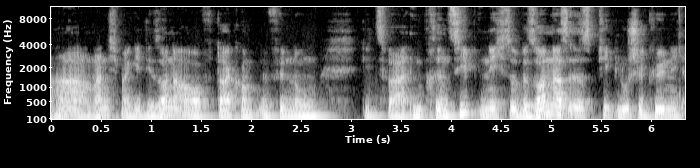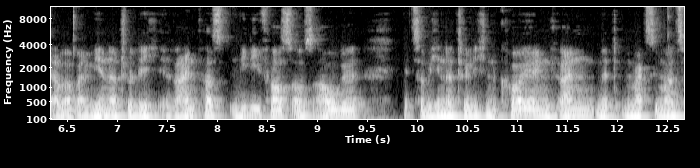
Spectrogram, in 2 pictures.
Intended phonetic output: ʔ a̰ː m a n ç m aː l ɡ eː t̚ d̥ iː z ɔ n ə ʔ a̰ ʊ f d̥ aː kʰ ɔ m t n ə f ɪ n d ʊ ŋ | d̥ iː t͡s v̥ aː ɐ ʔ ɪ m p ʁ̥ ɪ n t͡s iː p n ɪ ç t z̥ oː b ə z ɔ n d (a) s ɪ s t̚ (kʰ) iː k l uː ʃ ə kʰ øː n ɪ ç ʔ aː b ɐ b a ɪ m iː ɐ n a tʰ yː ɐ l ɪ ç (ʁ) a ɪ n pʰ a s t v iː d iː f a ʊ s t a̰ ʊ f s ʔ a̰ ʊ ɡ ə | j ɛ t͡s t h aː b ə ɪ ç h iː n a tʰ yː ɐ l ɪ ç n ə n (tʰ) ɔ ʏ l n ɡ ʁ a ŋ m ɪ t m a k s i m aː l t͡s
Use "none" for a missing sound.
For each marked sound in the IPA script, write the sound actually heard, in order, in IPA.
ɐ, pʰ, ʁ, kʰ

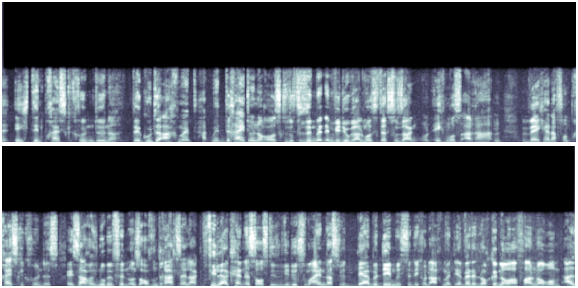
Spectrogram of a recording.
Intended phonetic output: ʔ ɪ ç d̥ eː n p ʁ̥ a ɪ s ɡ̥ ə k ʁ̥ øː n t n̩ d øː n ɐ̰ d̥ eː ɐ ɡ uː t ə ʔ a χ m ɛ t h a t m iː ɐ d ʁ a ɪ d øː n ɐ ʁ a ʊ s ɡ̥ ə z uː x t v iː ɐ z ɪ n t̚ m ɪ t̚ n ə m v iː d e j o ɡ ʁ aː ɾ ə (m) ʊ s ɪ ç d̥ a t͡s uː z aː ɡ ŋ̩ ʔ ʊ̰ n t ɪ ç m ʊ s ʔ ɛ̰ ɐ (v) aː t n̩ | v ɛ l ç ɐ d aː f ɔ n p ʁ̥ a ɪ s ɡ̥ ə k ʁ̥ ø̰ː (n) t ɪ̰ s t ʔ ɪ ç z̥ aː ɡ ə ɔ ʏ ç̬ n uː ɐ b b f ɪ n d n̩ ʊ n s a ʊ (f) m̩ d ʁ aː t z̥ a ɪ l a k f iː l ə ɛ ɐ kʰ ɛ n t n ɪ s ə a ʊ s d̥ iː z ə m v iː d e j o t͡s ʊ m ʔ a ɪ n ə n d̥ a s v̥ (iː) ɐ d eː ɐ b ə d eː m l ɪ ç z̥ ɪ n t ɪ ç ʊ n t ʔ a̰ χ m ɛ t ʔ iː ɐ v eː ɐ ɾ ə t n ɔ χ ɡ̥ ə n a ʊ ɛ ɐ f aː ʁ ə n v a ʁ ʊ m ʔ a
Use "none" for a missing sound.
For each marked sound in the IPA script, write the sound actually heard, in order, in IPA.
m, ʁ, n, f, iː

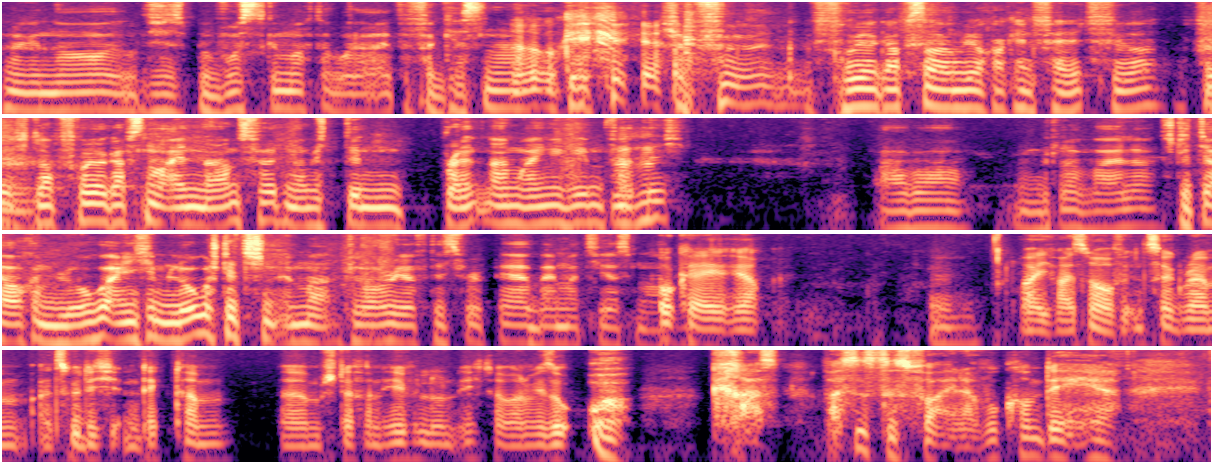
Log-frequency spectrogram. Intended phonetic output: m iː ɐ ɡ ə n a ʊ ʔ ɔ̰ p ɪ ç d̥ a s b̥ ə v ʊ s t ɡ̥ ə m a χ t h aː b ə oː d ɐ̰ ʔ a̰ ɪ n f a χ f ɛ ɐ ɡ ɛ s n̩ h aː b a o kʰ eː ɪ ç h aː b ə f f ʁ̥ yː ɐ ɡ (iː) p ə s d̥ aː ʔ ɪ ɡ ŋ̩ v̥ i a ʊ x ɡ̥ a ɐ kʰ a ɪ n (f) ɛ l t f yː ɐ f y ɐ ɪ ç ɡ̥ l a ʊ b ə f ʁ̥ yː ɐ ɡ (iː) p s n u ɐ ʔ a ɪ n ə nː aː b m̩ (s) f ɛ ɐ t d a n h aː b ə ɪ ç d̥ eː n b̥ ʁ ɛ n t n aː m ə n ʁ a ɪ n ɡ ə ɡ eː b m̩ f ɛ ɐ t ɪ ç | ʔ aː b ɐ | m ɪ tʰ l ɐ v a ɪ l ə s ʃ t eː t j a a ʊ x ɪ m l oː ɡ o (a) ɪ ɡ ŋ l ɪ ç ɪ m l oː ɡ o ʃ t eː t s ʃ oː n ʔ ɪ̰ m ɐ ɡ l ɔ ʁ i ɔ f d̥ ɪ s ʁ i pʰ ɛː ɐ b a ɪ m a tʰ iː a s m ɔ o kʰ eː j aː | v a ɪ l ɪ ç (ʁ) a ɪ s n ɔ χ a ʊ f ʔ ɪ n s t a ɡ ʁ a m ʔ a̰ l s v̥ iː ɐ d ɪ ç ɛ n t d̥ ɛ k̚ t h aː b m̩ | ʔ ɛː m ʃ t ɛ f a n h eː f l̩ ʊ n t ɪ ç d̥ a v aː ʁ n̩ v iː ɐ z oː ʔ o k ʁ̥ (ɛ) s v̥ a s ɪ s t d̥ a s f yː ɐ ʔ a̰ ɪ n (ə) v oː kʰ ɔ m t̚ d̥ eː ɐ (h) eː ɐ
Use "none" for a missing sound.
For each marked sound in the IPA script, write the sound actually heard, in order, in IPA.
aː, f, aː, s, a, v, a, ɐ, h

